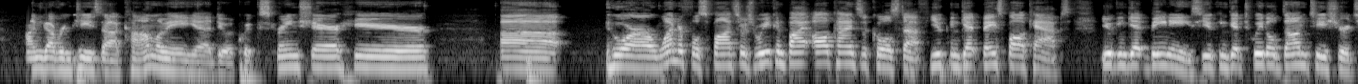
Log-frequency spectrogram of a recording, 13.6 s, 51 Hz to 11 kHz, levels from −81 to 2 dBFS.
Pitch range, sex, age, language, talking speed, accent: 150-195 Hz, male, 40-59, English, 170 wpm, American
